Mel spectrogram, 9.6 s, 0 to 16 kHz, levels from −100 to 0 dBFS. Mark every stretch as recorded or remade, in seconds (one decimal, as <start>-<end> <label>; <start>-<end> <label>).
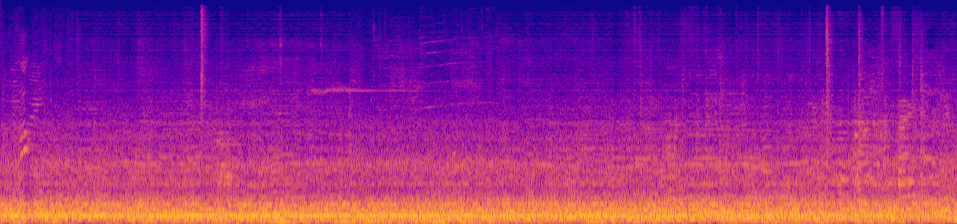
0.0-0.7 recorded; 0.7-3.5 remade; 3.5-5.0 recorded; 5.0-9.6 remade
